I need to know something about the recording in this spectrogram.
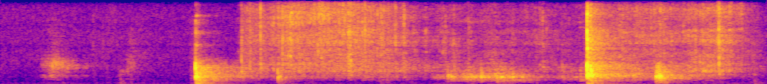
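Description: An egg cracks sharply against a bowl.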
